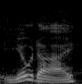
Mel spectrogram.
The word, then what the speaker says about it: Yodai: I believe the correct pronunciation is Yodai, Y-O-D-A-I, Yodai Nakamura.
